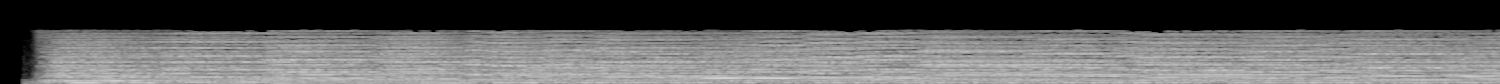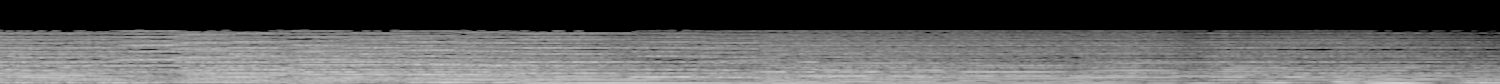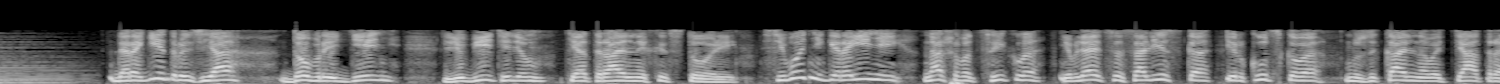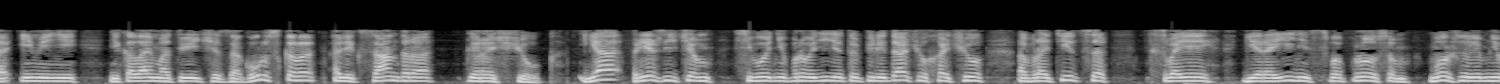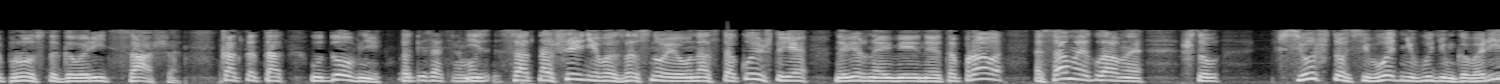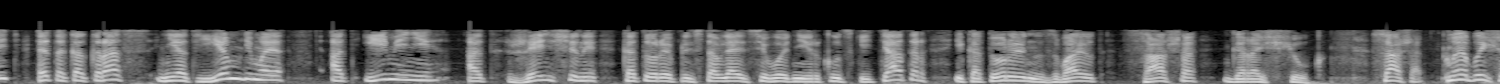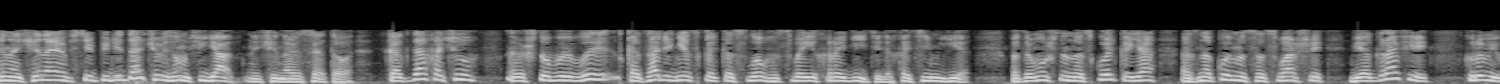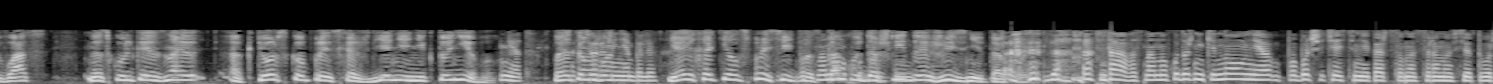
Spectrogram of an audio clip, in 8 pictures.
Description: Без категории Театральные истории: Беседа с солисткой Музыкального театра им.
